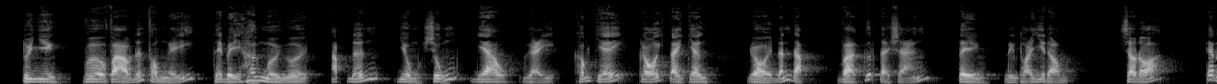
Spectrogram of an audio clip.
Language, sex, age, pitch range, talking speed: Vietnamese, male, 30-49, 110-150 Hz, 185 wpm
